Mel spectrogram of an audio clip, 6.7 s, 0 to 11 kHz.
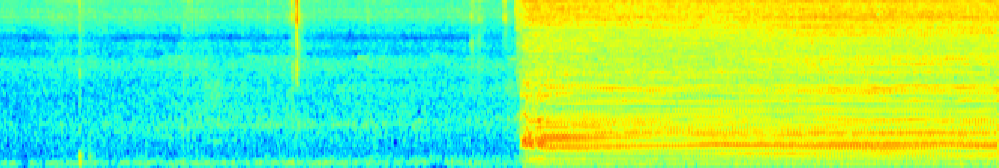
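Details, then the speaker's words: NAPA MaxiTrac twin-cylinder compressor, about 10 cfm (300 lpm), switched on to top up a tire by about 3 psi: loud, steady pumping drone at an even pitch with no knocks or rattles; normal running. "it's pretty loud i clicked it on just to see what it sounded like definitely sounds like it moved some air so here we go"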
